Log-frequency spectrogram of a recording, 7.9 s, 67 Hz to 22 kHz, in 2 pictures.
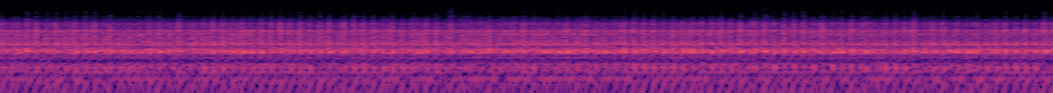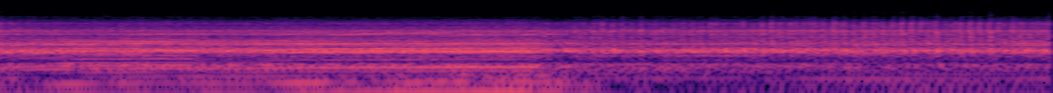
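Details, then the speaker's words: Brand-new Hangkai 3.5 HP two-stroke outboard (30:1 premix) just started: steady, even high buzz with a short rise in revs and a clean return to idle. It is running normally. "all right she starts up uh seems to be running pretty good"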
